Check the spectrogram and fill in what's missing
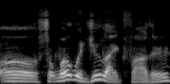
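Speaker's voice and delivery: mock, imitated condescending tone. Retelling a custody phone call where they spoke down to him: imitating a condescending tone. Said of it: "they're being super condescending to me".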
